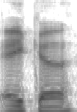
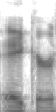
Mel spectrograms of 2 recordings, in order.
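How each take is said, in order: First: It is said with a British pronunciation. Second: It is said with an American pronunciation. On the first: "if you're in the U K, you would say acre" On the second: "in America we say acre"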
